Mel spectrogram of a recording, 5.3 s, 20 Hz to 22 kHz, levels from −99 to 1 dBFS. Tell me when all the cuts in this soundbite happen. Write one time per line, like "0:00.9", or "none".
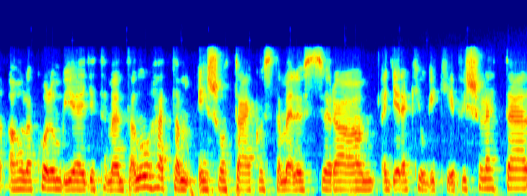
none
